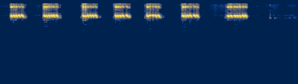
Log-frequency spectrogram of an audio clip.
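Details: A cricket sings at night with bright, high, buzzy chirps, seven evenly spaced pulses in under two and a half seconds, then a short pause with only soft faint noise.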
